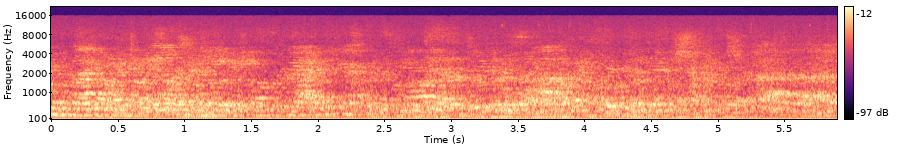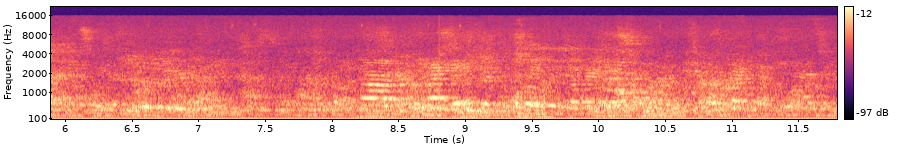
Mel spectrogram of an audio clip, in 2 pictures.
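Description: A person speaks calmly in a large, echoing hall.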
